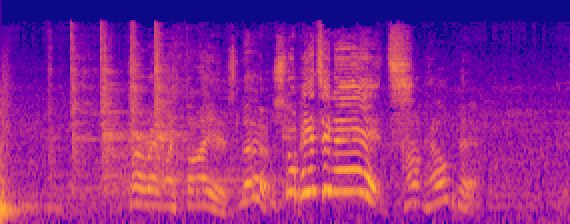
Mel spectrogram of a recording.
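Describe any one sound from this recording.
An electric guitar plays sliding, bending notes.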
